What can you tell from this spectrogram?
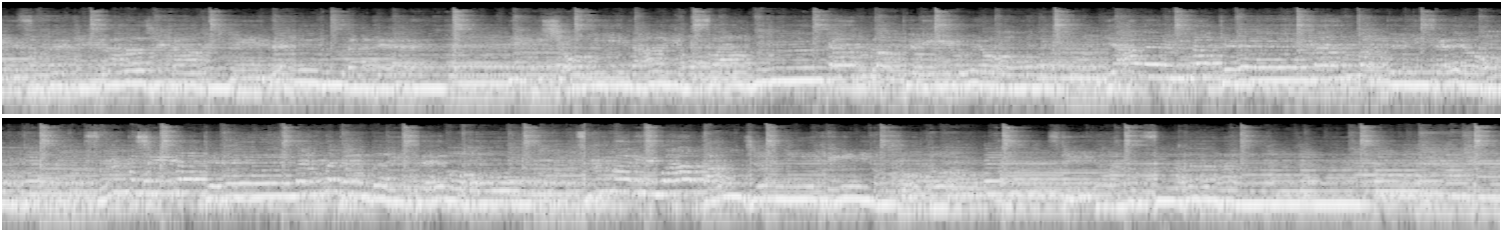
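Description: Live acoustic pop song: sung vocals over a strummed acoustic guitar and a Yamaha keyboard, with a steady strumming beat.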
